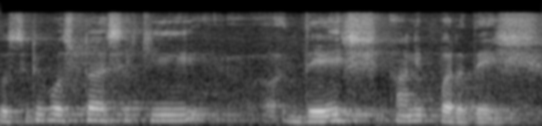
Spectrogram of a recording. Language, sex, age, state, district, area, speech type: Marathi, male, 45-60, Maharashtra, Satara, urban, spontaneous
